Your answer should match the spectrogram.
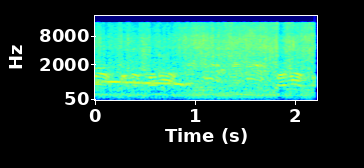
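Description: Outdoor street-market ambience: a steady noisy hubbub with faint voices of people nearby.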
